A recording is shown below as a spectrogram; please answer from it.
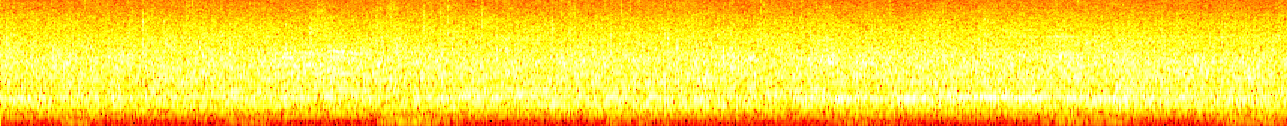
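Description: Congregation applauding steadily and faintly, with voices calling out under it.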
